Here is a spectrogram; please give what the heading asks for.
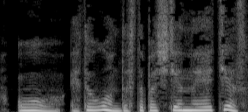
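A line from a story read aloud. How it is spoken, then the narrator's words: Exclamation. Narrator (Russian): воскликнул хозяин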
